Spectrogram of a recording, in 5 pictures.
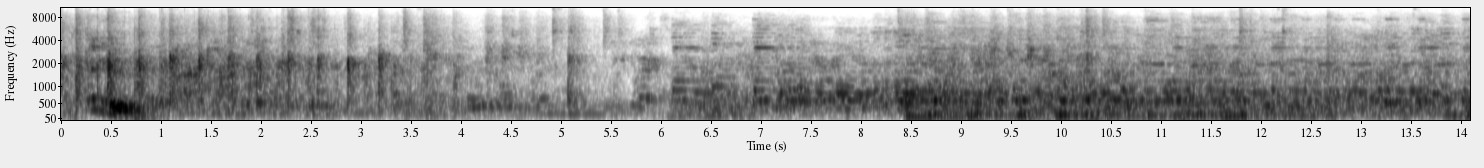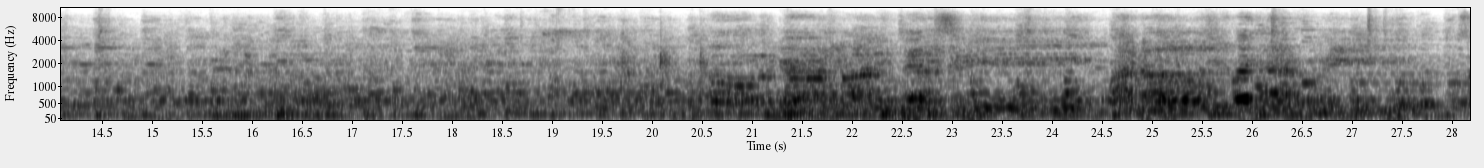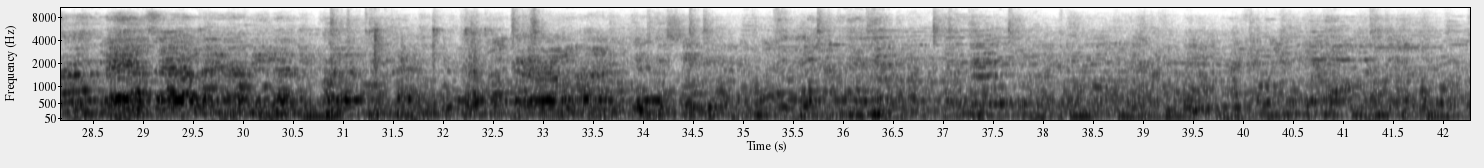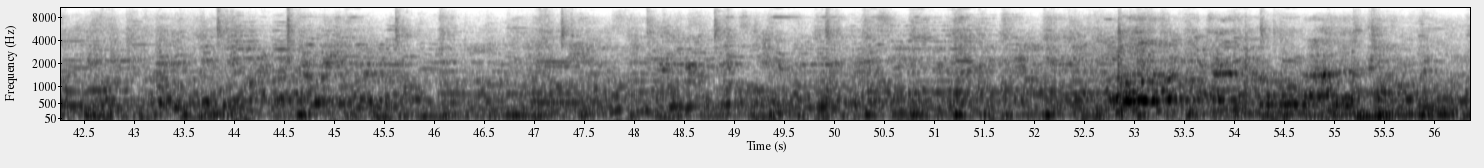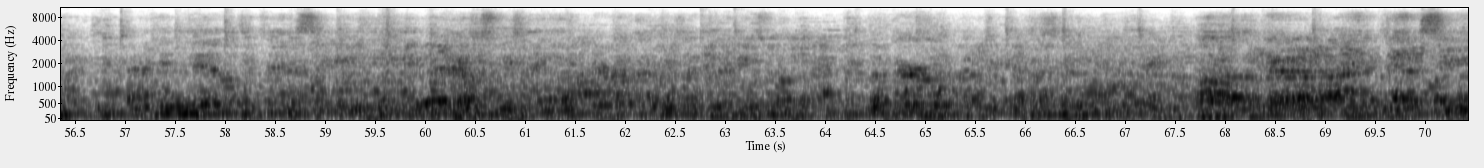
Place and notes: The Albatros pub - Berkeley + live country music
The Albatros pub with live country music
CA, USA, 18 November 2010, 18:12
